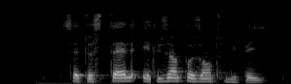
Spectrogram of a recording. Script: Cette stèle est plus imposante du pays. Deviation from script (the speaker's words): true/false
false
